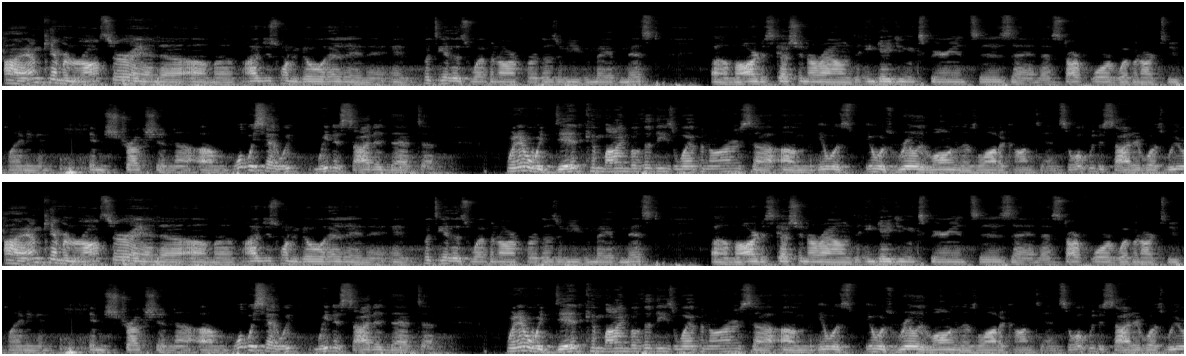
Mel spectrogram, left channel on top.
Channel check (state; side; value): identical; both; correlation 1.00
